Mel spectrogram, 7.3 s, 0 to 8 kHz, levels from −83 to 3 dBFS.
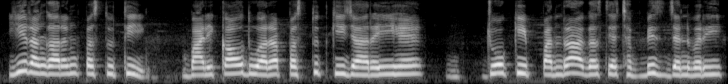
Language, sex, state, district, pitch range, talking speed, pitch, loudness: Hindi, female, Rajasthan, Jaipur, 235-270 Hz, 140 wpm, 250 Hz, -13 LUFS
